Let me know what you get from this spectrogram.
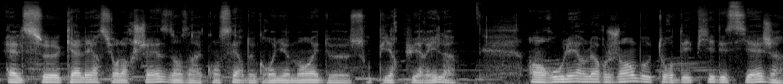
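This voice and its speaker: A man reading a dark story aloud as the narrator, with a measured, deliberate delivery and long pauses. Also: on the low side. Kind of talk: dramatic audiobook story reading. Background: faint background music.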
